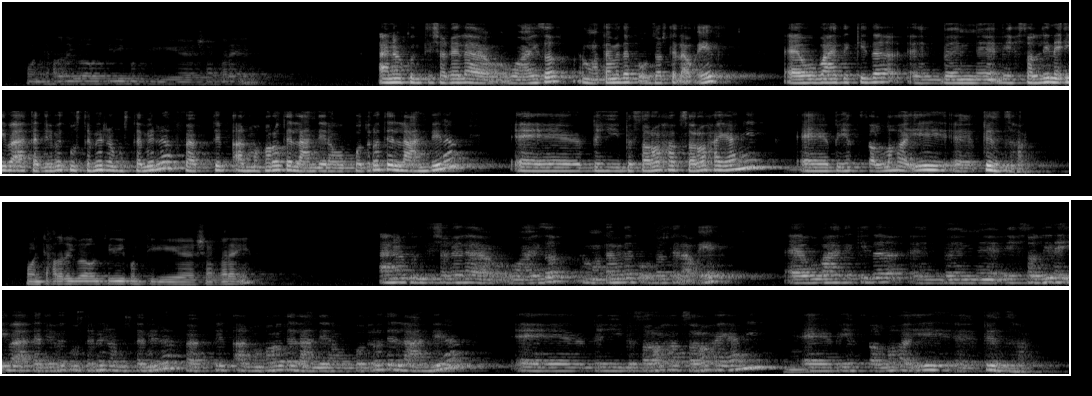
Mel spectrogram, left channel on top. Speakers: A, on the right; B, on the left.
A: هو انت حضرتك بقى قلت لي كنت شغالة ايه؟
B: أنا كنت شغالة واعظة معتمدة في وزارة الأوقاف آه، وبعد كده آه، بن- بيحصل لنا إيه بقى تدريبات مستمرة مستمرة فبتبقى المهارات اللي عندنا والقدرات اللي عندنا آه، بي- بصراحة بصراحة يعني
A: مم.
B: آه، بيحصل لها إيه آه، بتظهر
